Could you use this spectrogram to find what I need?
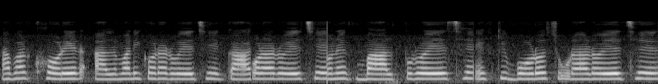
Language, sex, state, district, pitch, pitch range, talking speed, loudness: Bengali, female, West Bengal, Kolkata, 255 Hz, 250-265 Hz, 135 wpm, -16 LUFS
